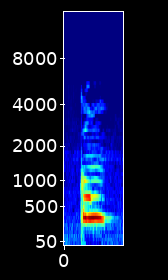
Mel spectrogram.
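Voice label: "弓", Mandarin Chinese; hsk; chinese-flashcards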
